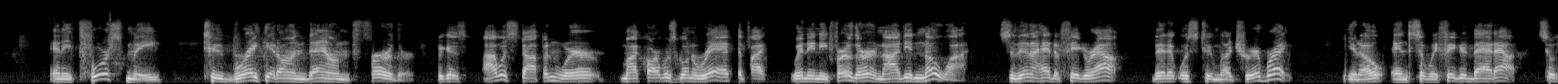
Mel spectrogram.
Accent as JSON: {"language": "English", "region": "Arkansas", "country": "United States", "tie": "born or raised there", "said": "growing up in Arkansas on the dirt roads, country roads"}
